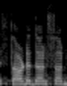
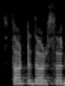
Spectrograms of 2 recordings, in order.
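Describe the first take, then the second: First: सड़ दर्शन with voiced retroflex d; correct d sound. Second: सट दर्शन with unvoiced retroflex t; सट दर्शन, sharp t ending the first word; wrong hard t. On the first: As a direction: say सड़ दर्शन as "sad darsan". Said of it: "होता है". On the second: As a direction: say सट दर्शन as "sat darsan". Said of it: "नहीं होता है". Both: Shown as a demonstration.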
